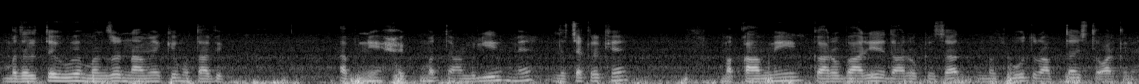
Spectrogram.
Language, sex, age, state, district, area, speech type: Urdu, male, 18-30, Bihar, Gaya, urban, spontaneous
